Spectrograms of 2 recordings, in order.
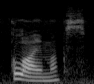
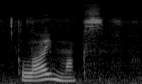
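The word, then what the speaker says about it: Climax: Це хоста Клаймакс. Так вона і произноситься. Клаймакс. Не по-іншому.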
